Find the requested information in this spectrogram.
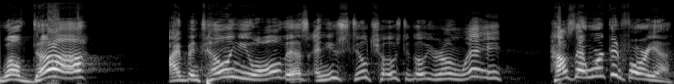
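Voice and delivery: high, loud sarcastic jab; mock them for choosing wrong, high and loud; sarcastic duh. Wisdom mocking the clueless rebels, sarcastic and loud. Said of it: "almost a comical aspect to it".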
